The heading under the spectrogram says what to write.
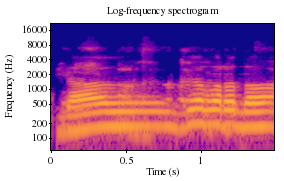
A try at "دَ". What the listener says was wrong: দেখেন দালের তিন আলিফ পরিমাণ টান আছে, দালের ওখানে লেখা ছিল তিন, এরকম বাংলাতে লেখা ছিল, সুতরাং দাল জাবার দা, জাবারটা আপনি তাড়াতাড়ি পড়েন।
